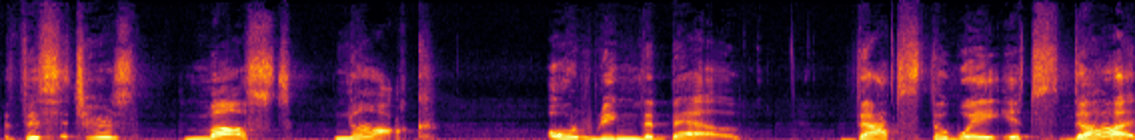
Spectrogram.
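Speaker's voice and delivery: put-on haughty, stuck-up British accent, high and slow. Reading a character's line about visitors knocking: British accent. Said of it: "Turning British".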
